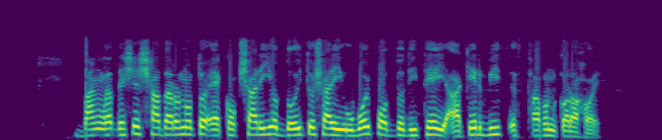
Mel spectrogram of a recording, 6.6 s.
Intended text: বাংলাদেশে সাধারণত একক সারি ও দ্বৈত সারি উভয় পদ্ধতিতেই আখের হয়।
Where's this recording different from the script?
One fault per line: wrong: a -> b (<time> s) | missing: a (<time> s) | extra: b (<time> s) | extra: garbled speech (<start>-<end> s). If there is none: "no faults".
extra: বীজ স্থাপন করা (4.9 s)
